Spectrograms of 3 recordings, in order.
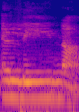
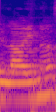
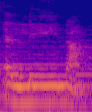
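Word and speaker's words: Elena: एलेना Chawla को, guys इसका नाम प्रोनाउंस होता है एलेना, आई थिंक आप लोग कंफ्यूज हो रहे हैं एलाइना से, तो we pronounce her name as एलेना।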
